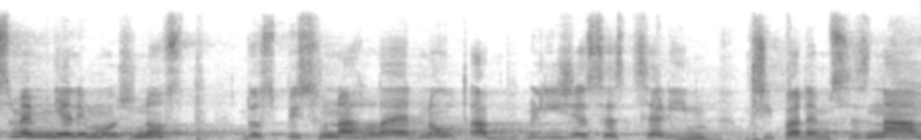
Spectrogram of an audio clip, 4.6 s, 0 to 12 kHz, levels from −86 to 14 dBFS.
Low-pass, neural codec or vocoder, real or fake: 10.8 kHz; none; real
